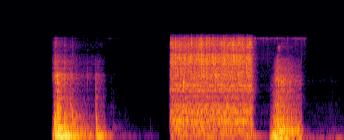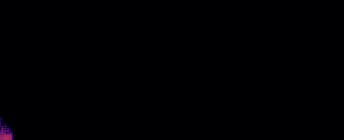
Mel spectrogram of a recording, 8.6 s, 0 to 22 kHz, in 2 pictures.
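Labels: At the start, there is thumping. Then, about 2 seconds in, the sound of a water tap is heard. Finally, about 3 seconds in, whooshing can be heard.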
